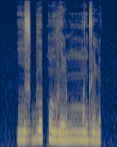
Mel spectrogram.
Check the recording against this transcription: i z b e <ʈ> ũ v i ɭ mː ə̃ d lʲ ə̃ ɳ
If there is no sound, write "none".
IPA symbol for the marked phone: p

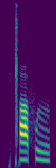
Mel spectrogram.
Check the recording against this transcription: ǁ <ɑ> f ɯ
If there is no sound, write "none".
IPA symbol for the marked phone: ɑ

